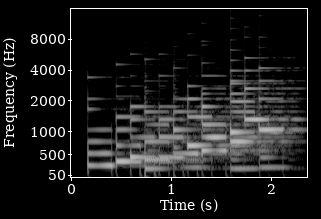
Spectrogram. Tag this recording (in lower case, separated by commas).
telephone, ringtone, alarm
